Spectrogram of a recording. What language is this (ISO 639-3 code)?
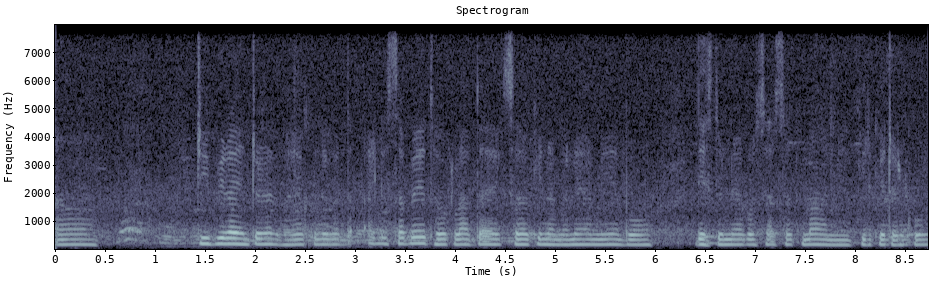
nep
